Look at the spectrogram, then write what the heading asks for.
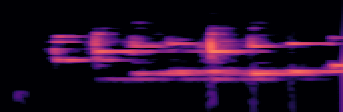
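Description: A mobile phone ringtone plays a bright electronic melody of several quick tones, loud and close, following a short silence at the start.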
